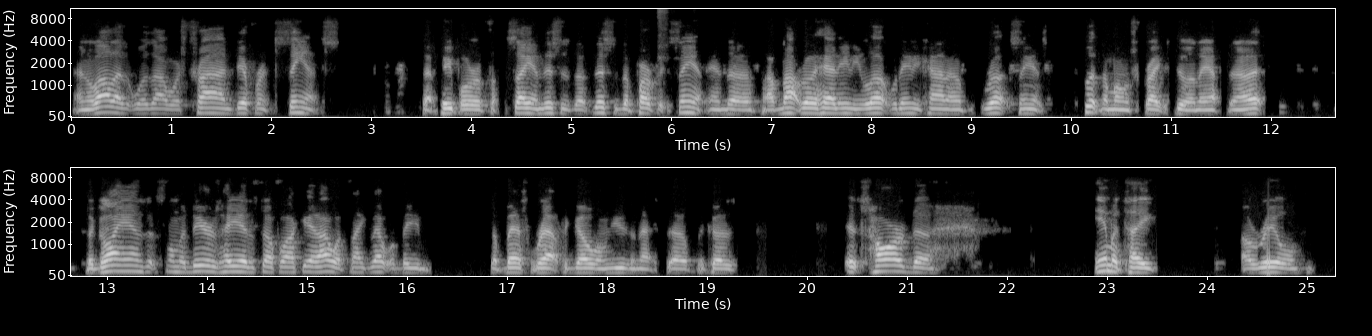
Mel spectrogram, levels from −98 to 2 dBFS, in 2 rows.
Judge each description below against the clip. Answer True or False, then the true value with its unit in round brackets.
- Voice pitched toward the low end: False (150 Hz)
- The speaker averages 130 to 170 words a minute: False (185 wpm)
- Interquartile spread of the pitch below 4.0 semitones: True (3.4 semitones)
